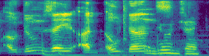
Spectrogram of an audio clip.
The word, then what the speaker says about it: Odunze: Odunze.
